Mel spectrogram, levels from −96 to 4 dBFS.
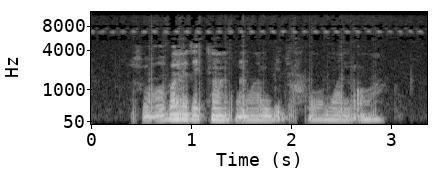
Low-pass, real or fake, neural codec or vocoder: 10.8 kHz; real; none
